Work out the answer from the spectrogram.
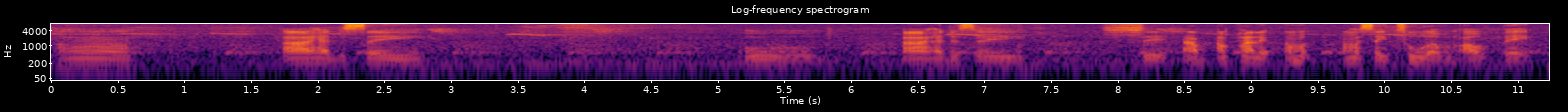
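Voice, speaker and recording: An American rapper is interviewed on a noisy street, chatting casually in heavy slang and repeating tags like "you know what I'm saying". His deep voice stays fairly even, slow and full of pauses, picked up by a distant mic.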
